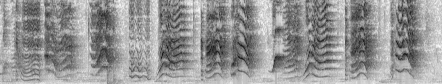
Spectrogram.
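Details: Talking pet parrot, said to say "mummy papa": a fast run of loud, repeated speech-like syllables with bending harmonics, about one per half second, one low thud partway through.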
